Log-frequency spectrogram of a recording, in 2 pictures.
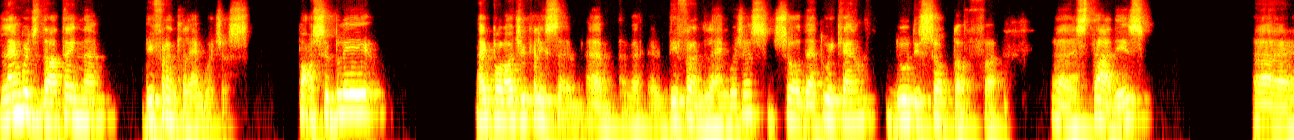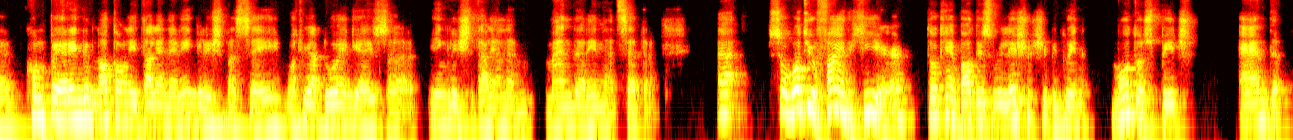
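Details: Adult male lecturer; normal speech.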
